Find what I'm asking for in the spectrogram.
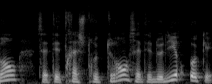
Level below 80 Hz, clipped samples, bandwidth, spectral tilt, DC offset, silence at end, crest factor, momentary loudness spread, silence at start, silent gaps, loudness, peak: -62 dBFS; under 0.1%; 16 kHz; -6.5 dB/octave; under 0.1%; 0 s; 18 dB; 6 LU; 0 s; none; -29 LUFS; -10 dBFS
